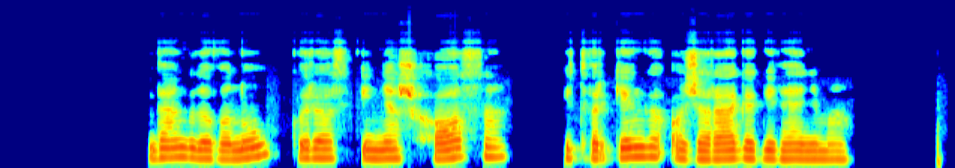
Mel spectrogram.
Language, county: Lithuanian, Utena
